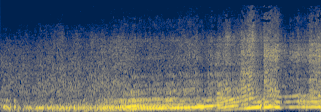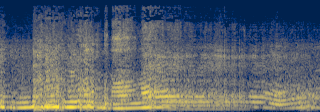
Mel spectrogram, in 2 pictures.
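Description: A BMW sedan's engine revving hard as the car accelerates on a wet road, its pitch climbing in several rising sweeps, with a brief drop and climb again near the end.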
